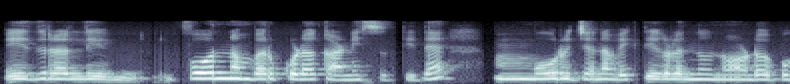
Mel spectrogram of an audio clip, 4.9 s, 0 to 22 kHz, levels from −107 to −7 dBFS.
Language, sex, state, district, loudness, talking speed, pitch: Kannada, female, Karnataka, Bangalore, -17 LUFS, 110 wpm, 220 Hz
